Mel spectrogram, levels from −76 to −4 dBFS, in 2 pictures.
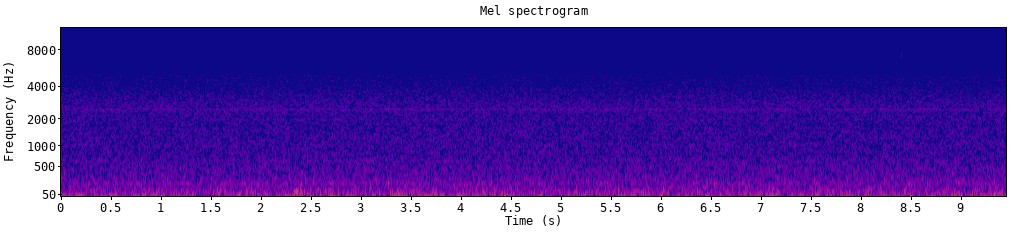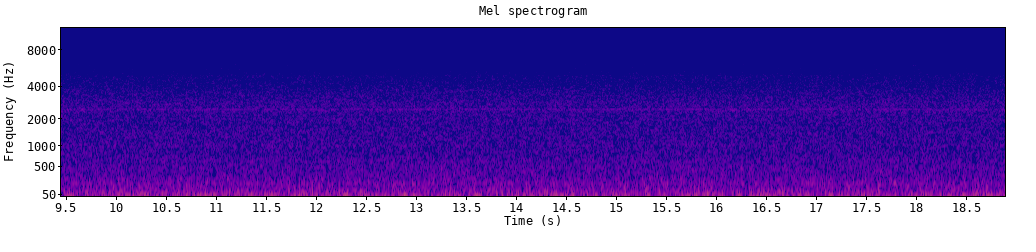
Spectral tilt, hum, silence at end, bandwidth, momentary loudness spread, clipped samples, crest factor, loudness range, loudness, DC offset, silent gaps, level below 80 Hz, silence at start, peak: -4 dB/octave; none; 0 s; 10.5 kHz; 0 LU; under 0.1%; 14 dB; 0 LU; -52 LUFS; under 0.1%; none; -56 dBFS; 0 s; -36 dBFS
